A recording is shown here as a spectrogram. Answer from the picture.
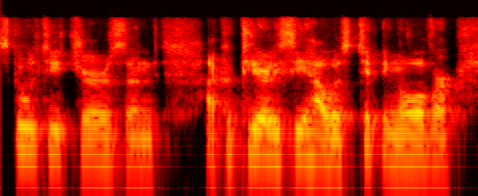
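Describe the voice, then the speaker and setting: A man with an Irish accent at a very fast pace, his intonation fairly even, against a quiet background. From Ireland. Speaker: teacher and researcher. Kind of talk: interview conversation.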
